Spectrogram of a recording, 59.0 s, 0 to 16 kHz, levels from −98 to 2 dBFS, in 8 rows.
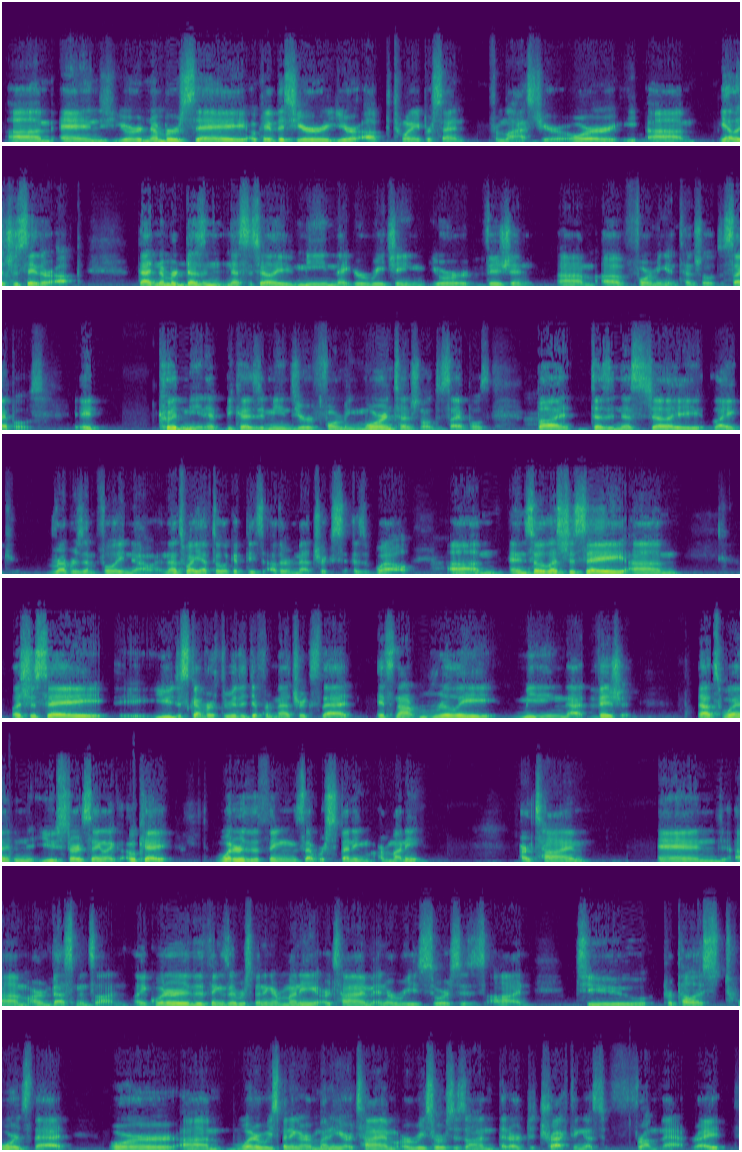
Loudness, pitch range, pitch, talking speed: -25 LUFS, 80-100 Hz, 90 Hz, 160 wpm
